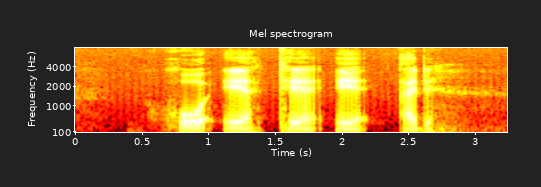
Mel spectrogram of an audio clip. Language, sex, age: Norwegian, male, 35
